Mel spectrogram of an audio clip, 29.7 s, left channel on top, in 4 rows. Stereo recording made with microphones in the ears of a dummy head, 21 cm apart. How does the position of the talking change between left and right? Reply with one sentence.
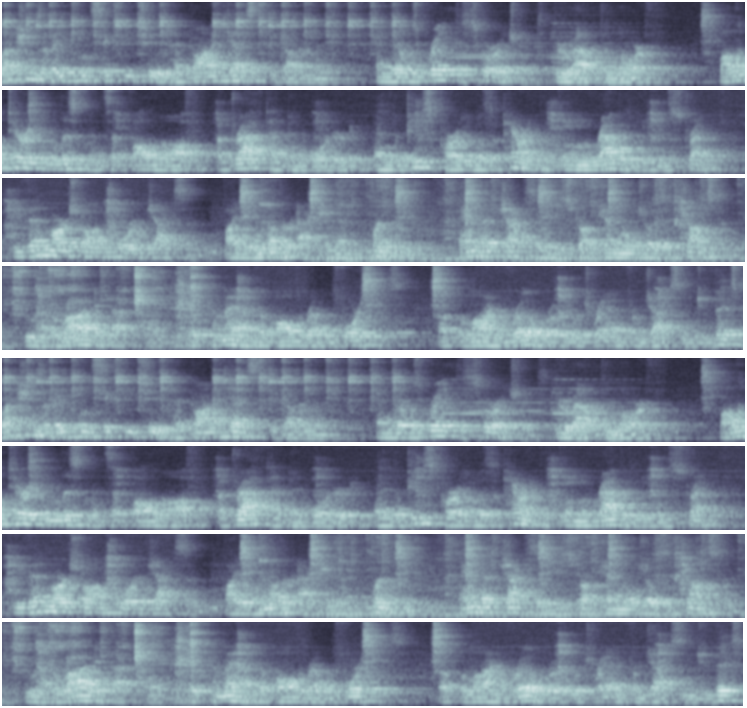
In this clip you hear the talking stay in one place.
